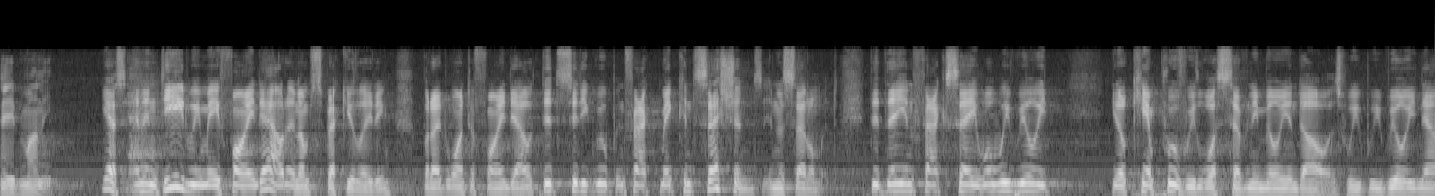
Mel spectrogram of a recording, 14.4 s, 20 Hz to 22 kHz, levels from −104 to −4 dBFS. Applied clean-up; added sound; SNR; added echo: none; none; none; none.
